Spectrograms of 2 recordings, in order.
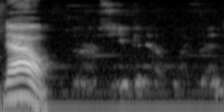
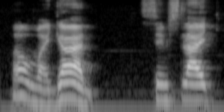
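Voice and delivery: ordinary delivery

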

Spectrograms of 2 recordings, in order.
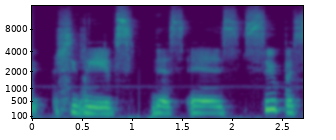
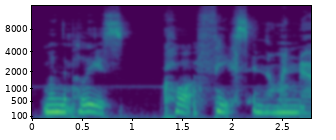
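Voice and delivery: ordinary delivery

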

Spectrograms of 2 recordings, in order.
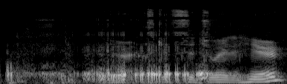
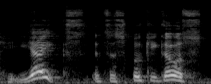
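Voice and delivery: mild mock scream; 9 semitones higher, 3 dB louder than usual. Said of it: "screams Pete".

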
